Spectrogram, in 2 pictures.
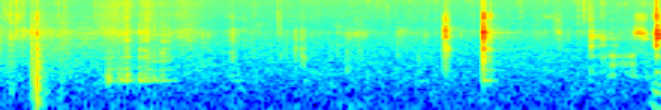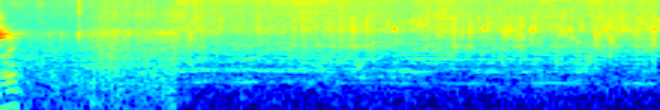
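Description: A serving utensil scraping and clinking against a frying pan and steel plates as scrambled eggs are dished out, with several sharp knocks in the first half and one short metallic ring about four seconds in. After that there is a soft, steady hiss.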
